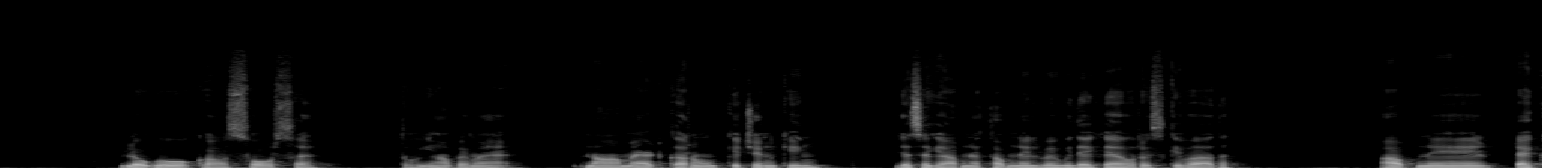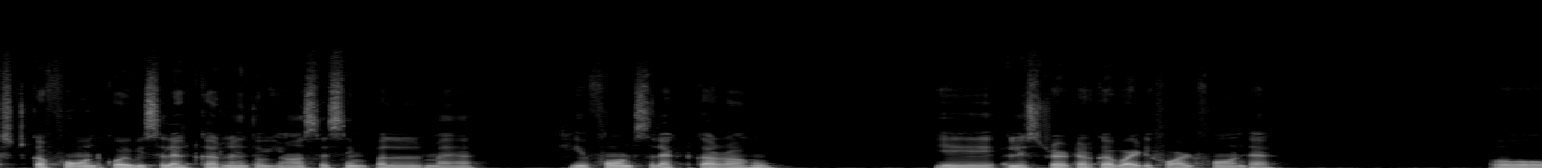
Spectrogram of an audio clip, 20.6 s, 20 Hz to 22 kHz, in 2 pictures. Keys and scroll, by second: 11.3 h.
